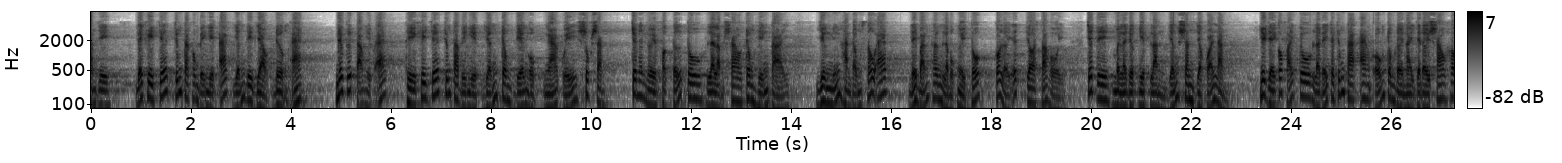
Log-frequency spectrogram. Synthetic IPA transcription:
mzi˨˩ | ɗe˧˩xi˧t͡ɕe˦˥t̚t͡ɕʊ˨˦ŋ͡mt̪aː˧xə˧wŋ͡mɓḭ˧˨ŋi˨˩əp̚ʔaː˦˥k̚zə̰˧˥nɗi˧vaː˨˩wɗɨ˨˩əŋʔaː˦˥k̚ | ne˨˦wkɨ˨˦t̪a̰ː˧˨wŋi˨˩p̚ʔaː˦˥k̚t̪ʰi˨˩xi˧t͡ɕe˦˥t̚t͡ɕʊ˨˦ŋ͡mt̪aː˧ɓḭ˧˨ŋi˨˩əp̚zə̰˧˥nt͡ɕɔ˧wŋ͡mɗḭ˧˨əŋʊ˨˩k͡p̚ŋa̰ː˧˨kwi˧˩sʊ˦˥k͡p̚sa˧jŋ̟ | t͡ɕɔ˧ne˧nŋɨ˨˩əjfə˨˩t̚t̪ɨ̰˧˥t̪u˧laː˨˩laː˨˩msaː˧wt͡ɕɔ˧wŋ͡mɦḭ˧˨ənt̪a̰ː˧˨j | zɨ˨˩ŋɲɨ̰˧˥ŋɦa˨˩jŋ̟ɗo̰˧˨wŋ͡msə˨˦wʔaː˦˥k̚ | ɗe˧˩ɓaː˧˩nt̪ʰə˧nlaː˨˩mo˨˩t̚ŋɨ˨˩əjt̪o˦˥t̚kɔ˨˦lə̰ː˧˨jʔi˦˥t̚t͡ɕɔ˧sa̰ː˧˥ɦo̰˧˨j | t͡ɕe˦˥t̚ɗi˧mi̟˨˩la̰ː˧˨jɗɨ˨˩ək̚ŋi˨˩əp̚la˨˩jŋ̟zə̰˧˥nsa˧jŋ̟vaː˨˩wxwaː˧˩jla˨˩ŋ̟ | ɲɨ˧və̰˧˨jkɔ˨˦faː˧˩jt̪u˧laː˨˩ɗe˧˩t͡ɕɔ˧t͡ɕʊ˨˦ŋ͡mt̪aː˧ʔaː˧nʔo˧˩nt͡ɕɔ˧wŋ͡mɗəː˨˩jna˨˩jvaː˨˩ɗəː˨˩jsaː˧wxə˧w

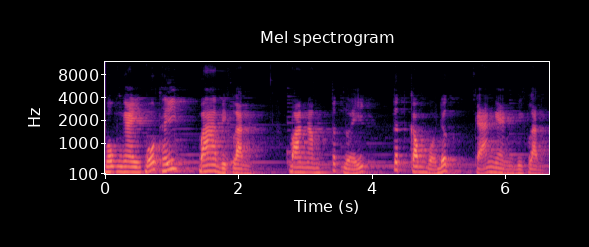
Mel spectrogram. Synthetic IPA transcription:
mo˨˩t̚ŋa˨˩jɓo˨˦t̪ʰi˨˦ɓaː˧vi˨˩ək̚la˨˩jŋ̟ | ɓaː˧na˧mt̪ï˦˥k̟̚lwḭ˧˥˨ | t̪ï˦˥t̚kə˧wŋ͡mɓo̰˧˨ɗɨ˦˥k̚ː | aː˧˩ŋaː˨˩nvi˨˩ək̚la˨˩jŋ̟

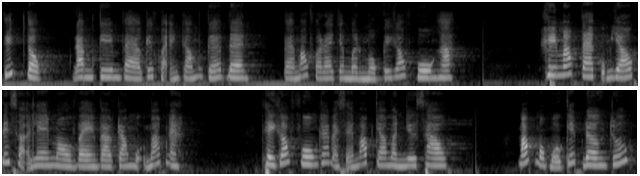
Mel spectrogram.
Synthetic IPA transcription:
t̪i˦˥əp̚t̪ʊ˨˩k͡p̚ɗa˧˩mki˧mvaː˨˩wkaː˨˦jxwaː˧˩ŋt͡ɕɔ˨˦wŋ͡mke˨˦ɓe˧nvaː˨˩ma˦˥k͡p̚vaː˨˩zaː˧t͡ɕɔ˧mï˨˩ŋ̟mo˨˩t̚kaː˨˦jɣɔ˦˥p̚vu˧əŋɦaː˧ | xi˧ma˦˥wk͡p̚t̪aː˧kʊ̰˧˥ŋ͡mzə˨˦wkaː˨˦jsə̰ː˧˩jlɛ˧nma˨˩wvaː˨˩ŋvaː˨˩wt͡ɕɔ˧wŋ͡mmṵ˧˥˨jma˦˥k͡p̚naː˨˩ | t̪ʰi˨˩ɣɔ˦˥wp̚vu˧əŋkaː˦˥k̚ɓa̰ː˧˨nsɛ̰˧˥ma˦˥k͡p̚t͡ɕɔ˧mï˨˩ŋ̟ɲɨ˧sa˧w | ma˦˥wk͡p̚mo˨˩mṵ˧˥˨jke˦˥p̚ɗəː˧nt͡ɕɨ˦˥ək̚

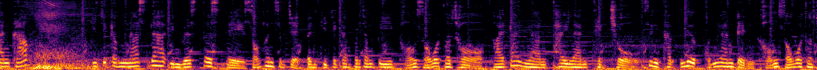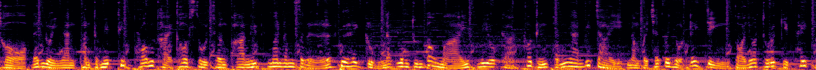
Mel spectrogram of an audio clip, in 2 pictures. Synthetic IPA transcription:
a˧nkʰɾa˦˥p̚ki˨˩t̪̚t͡ɕa˧ka˧mnaː˦˥sdaː˥˩ʔi˧nwe˦˥st̪ɤː˥˩st̪eː˧˩sɔː˩˦ŋpʰa˧nsi˨˩p̚t͡ɕe˨˩t̪̚pe˧nki˨˩t͡ɕa˧ka˧mpɾa˧t͡ɕa˧mpiː˧kʰɔː˩˦ŋsɔː˨˦wɔː˧t̪ʰɔ˧t͡ɕʰɔː˧pʰaː˧jt̪aː˥˩jŋaː˧nt̪ʰa˧jlɛː˧nt̪ʰe˦˥k̚t͡ɕʰoː˧˩sɯ˥˩ŋkʰa˨˩t̪̚lɯ˥˩ək̚pʰo˩˦nŋaː˧nde˨˩nkʰɔː˩˦ŋsɔː˩˦wɔː˧t̪ʰɔː˧t͡ɕʰɔː˧lɛ˦˥nu˨˩əjŋaː˧npʰa˧nt̪ʰa˧mi˦˥t̪ʰːiː˥˩pʰɾɔː˦˥mt̪ʰaː˨˩jt̪ʰɔː˥˩t̪̚suː˨˩t͡ɕʰɤː˧npʰaː˧ni˦˥t̪̚maː˧na˧msa˧nɤː˩˦pʰɯ˥˩ɦa˥˩jklu˨˩mna˦˥k̚lo˧ŋt̪u˧npa˥˩wma̰ː˩˦jmiː˧ʔoː˧kaː˨˩t̪̚kʰa˥˩wt̪ɯ˩˦ŋpʰo˩˦nŋaː˧nwi˦˥t͡ɕa˧jna˧mpa˧jt͡ɕʰjpɾa˧joː˨˩t̪̚daː˥˩jt͡ɕi˧ŋt̪ɔː˨˩jɔː˥˩t̪ʰːu˦˥ɾa˥ki˨˩t̪̚ha˥˩j

